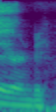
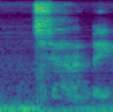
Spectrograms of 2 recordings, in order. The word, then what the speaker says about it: Serenbe: You can probably tell me how to pronounce it. Yeah, it's Serenbe. Serenbe, okay.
